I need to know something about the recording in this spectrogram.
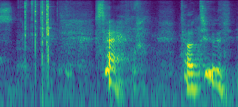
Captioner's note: gun cocks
